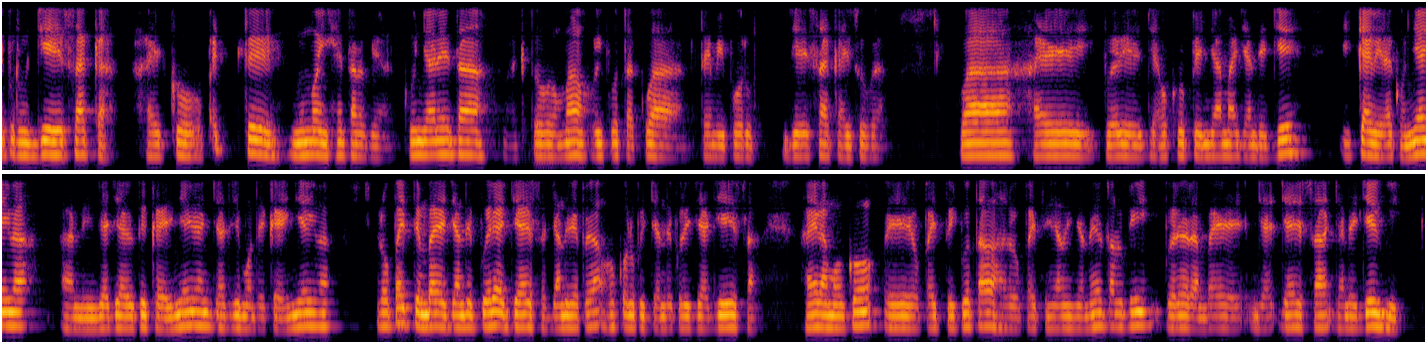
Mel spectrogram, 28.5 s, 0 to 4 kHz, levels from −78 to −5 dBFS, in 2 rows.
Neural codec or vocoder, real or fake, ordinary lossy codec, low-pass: none; real; none; 3.6 kHz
